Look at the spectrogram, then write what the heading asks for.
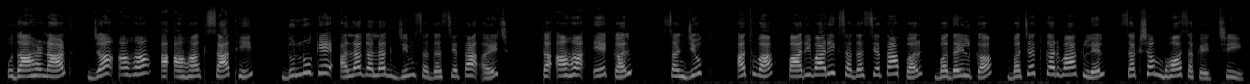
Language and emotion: Maithili, neutral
